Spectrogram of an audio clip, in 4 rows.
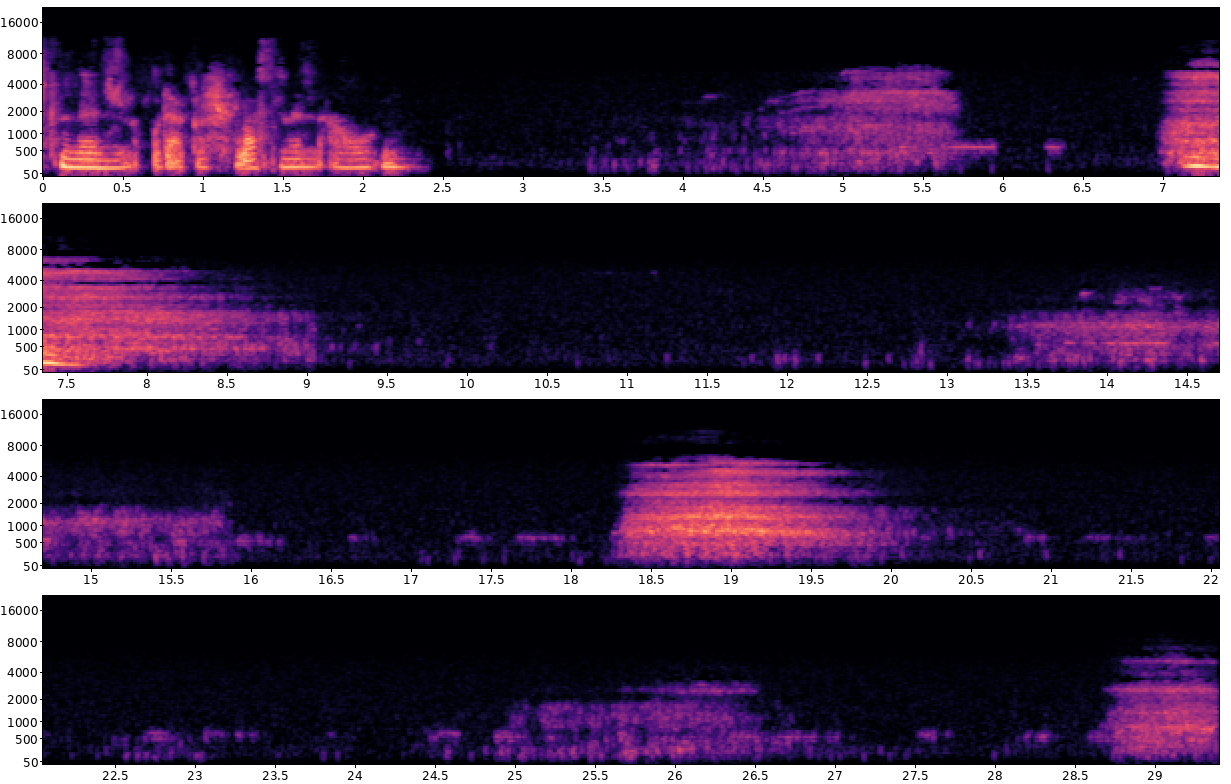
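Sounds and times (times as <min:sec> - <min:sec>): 
speech: 0:00.1 - 0:02.4, 0:07.2 - 0:07.7
deep breaths in and out before a guided meditation: 0:04.4 - 0:05.9, 0:07.0 - 0:09.2, 0:18.3 - 0:20.4, 0:24.9 - 0:29.4.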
